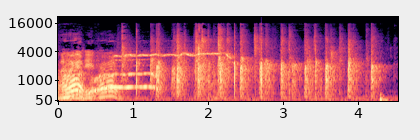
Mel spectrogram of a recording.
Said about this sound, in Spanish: Estamos aquí a tope, a tope, a tope, a tope, con un montón de audiencia. Tenemos 15.000 personas aquí en un estadio y van a aplaudir ahora mismo, seguro.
